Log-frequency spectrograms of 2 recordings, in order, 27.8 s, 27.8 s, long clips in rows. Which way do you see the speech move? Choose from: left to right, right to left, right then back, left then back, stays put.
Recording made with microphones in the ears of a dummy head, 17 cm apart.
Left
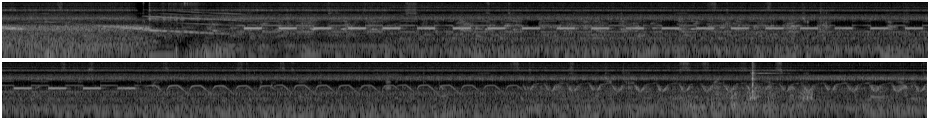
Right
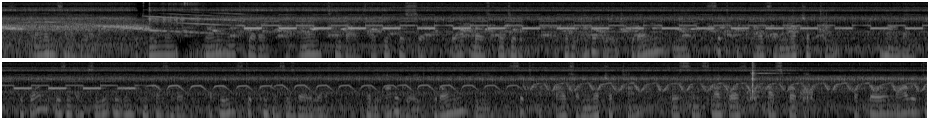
stays put.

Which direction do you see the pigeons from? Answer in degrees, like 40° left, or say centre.
70° left.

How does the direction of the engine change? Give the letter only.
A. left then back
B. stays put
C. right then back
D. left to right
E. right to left
B.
